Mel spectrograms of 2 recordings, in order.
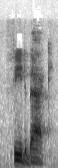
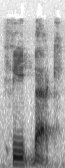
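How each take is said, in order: First: The d is a quick tap of the tongue. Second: The throat closes instead of saying the d. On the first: "tapping my tongue very quickly at this part" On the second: "you'll close that thing and say feedback"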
